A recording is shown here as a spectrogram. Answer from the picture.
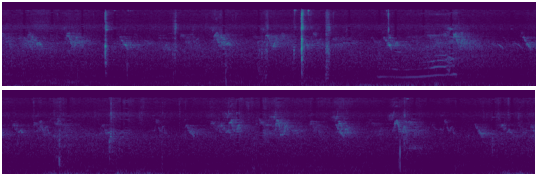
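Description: Small birds chirping faintly: many short, high chirps repeated over and over. A few sharp clicks sound, and a brief rising call comes about four seconds in.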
